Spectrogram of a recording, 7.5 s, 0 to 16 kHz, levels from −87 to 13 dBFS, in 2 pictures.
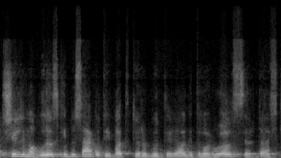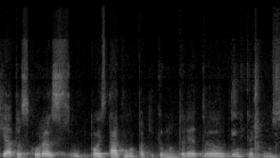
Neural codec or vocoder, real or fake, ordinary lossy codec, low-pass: codec, 44.1 kHz, 2.6 kbps, DAC; fake; Opus, 16 kbps; 14.4 kHz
